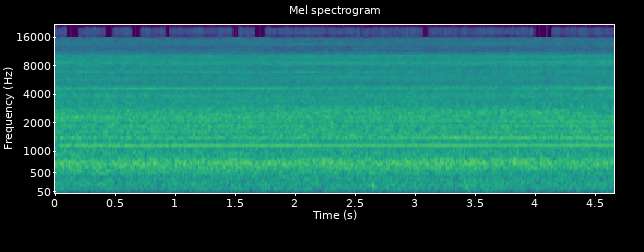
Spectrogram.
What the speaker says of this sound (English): And then you take your embossing gun.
